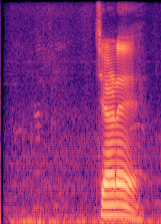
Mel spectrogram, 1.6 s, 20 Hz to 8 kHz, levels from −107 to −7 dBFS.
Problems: constant background noise, background conversations at intervals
